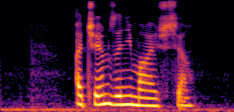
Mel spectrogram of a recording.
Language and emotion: Russian, neutral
